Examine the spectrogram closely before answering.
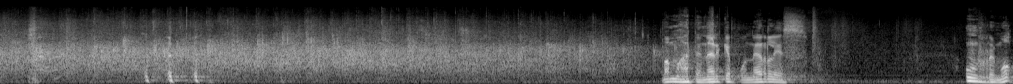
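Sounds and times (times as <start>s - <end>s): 
audience applause: 0.0s - 7.2s
laughter: 1.2s - 2.7s
speech: 6.6s - 8.1s, 9.6s - 10.1s.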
